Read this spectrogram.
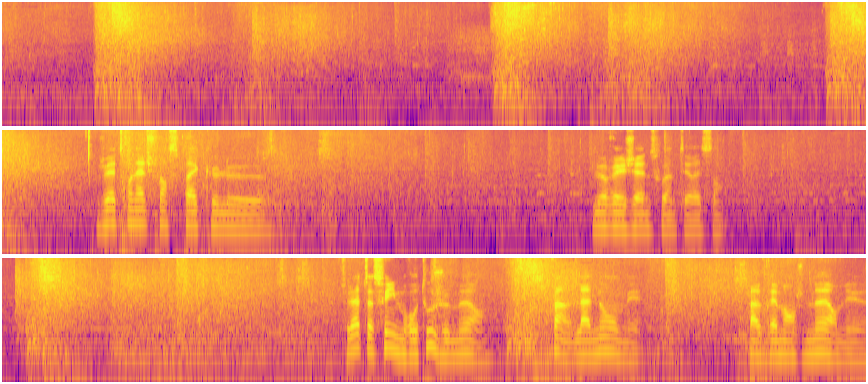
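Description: Metal blades swing and strike with heavy thuds.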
